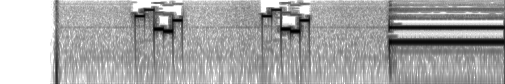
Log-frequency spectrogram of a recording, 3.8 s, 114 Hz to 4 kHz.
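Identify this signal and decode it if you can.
Five-tone selective call (ZVEI), heard as quick runs of five tones, tones of about 70 ms. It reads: 88216 88216
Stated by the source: ZVEI five-tone selective call received via SDR.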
